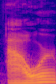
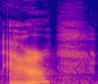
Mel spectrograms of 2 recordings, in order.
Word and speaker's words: hour: Pode ser hour, pode ser are, are. E quase sempre o que dita isso é a velocidade que se fala.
